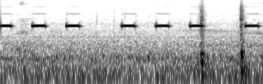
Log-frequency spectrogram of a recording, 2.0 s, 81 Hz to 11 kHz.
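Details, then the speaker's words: Nissan 350Z at auction walk-around: quick high-pitched parking sensor beeps, about four a second, repeating without letup as the backup sensors go crazy. "backup sensors are going crazy"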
